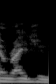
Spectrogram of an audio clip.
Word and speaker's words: Raiju: And correct me if I'm wrong, is it pronounced Raiju? Yeah, Raiju, yep.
